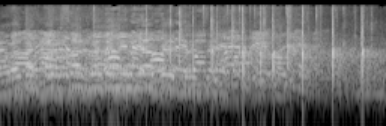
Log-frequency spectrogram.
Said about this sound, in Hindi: ये थी ओवल के मैदान की आवाजें।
